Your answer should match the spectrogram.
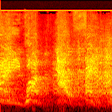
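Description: A small group of people cheering and yelling together, several voices shouting at once. It opens with a couple of rising whoops, then the voices pile into one continuous din.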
